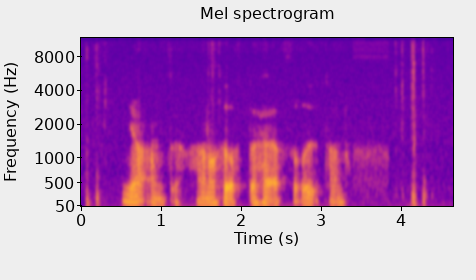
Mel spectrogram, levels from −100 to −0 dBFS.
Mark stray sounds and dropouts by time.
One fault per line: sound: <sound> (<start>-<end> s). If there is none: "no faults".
no faults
